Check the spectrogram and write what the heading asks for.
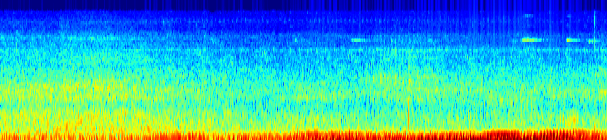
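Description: A low, steady rumble with a hum, like a vehicle engine running in the background, growing louder about halfway through.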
